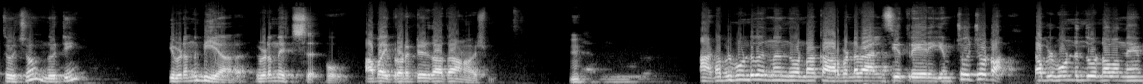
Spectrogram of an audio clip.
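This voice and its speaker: A man teaching a chemistry lesson. He asks his students questions and then answers them himself, and he spells terms out slowly. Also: on the high side. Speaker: chemistry tutor. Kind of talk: online exam-prep lesson.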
